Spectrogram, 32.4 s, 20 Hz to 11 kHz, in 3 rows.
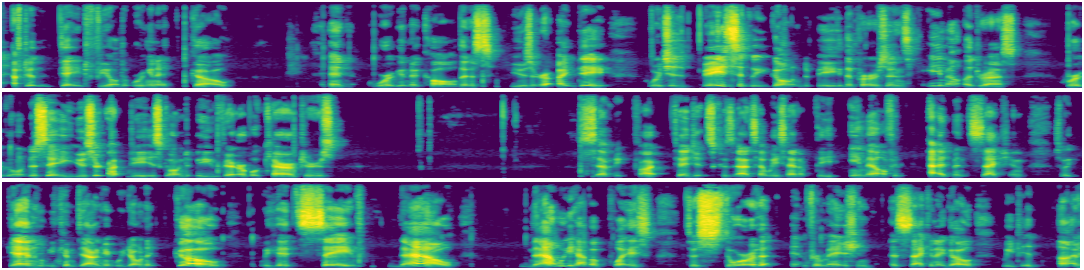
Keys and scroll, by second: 6.3-9.5 typing, 10.9 typing, 15.0-17.5 typing.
